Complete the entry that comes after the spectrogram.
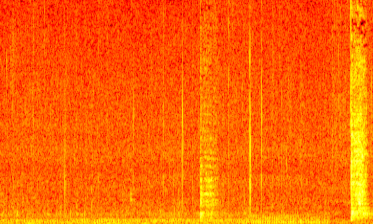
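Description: Sliced onions, green chillies and chopped capsicum sizzling steadily in oil on a wide flat pan, with a few light clicks. Near the end a metal slotted spoon scrapes loudly across the pan.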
